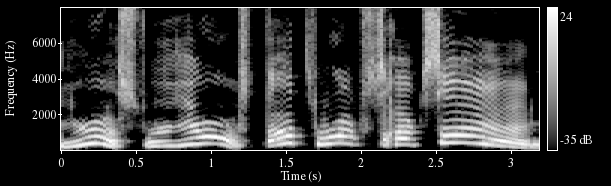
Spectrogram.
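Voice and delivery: very high, stuttering, garbled creature voice. Voicing the barely understandable words of a recorded salamander, in a garbled salamander voice. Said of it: "That is going to be my salamander voice".

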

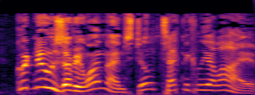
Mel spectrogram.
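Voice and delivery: very high-pitched and loud. Retelling the next scene: Professor Farnsworth voice. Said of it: "he's like".

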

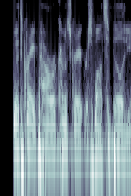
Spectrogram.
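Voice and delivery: plain

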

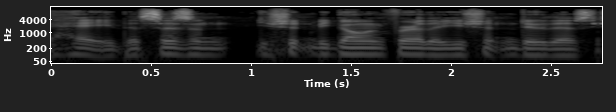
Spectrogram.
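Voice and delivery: ordinary talk, nothing marked

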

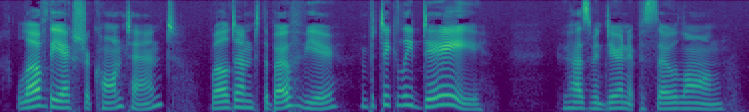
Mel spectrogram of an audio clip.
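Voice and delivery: fake Australian accent throughout. Reading out a listener's message on the podcast, in a put-on aussie accent. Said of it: "I'm doing my Aussie accent".

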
